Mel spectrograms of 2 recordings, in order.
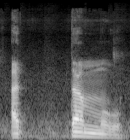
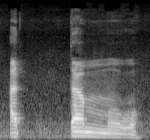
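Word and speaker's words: التمر: On va dire at-tamru. On ne prononce plus le l'amoun. Voilà un peu comment ça se passe. On va dire at-tamru.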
